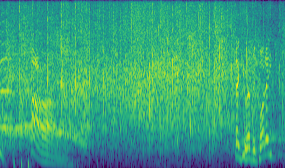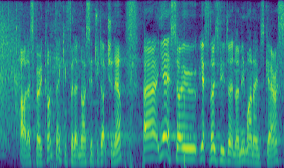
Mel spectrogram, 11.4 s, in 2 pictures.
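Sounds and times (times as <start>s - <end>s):
applause: 0.0s - 6.4s
speech: 4.7s - 11.3s.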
